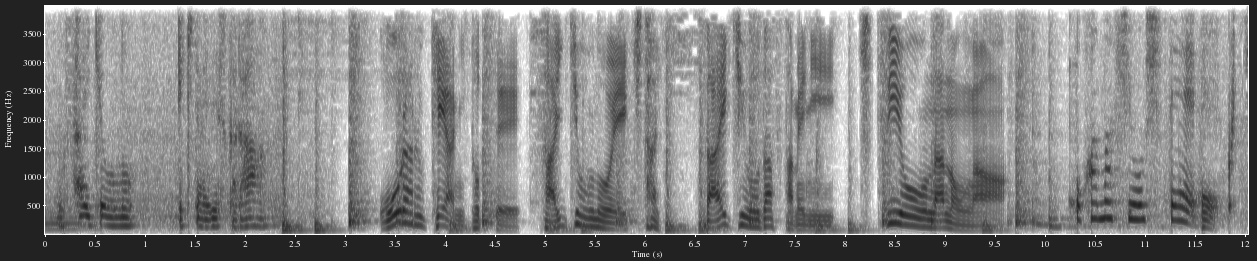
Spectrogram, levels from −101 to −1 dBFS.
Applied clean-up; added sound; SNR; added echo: none; none; none; none.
